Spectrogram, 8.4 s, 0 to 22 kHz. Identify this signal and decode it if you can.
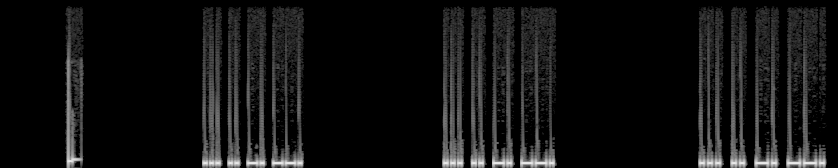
Morse code, heard as a keyed tone, about 34 wpm, 700 Hz. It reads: SING SING SING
